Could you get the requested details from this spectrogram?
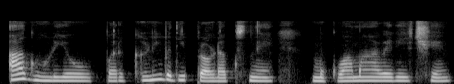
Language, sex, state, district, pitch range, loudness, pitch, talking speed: Gujarati, female, Gujarat, Valsad, 165-180 Hz, -19 LUFS, 170 Hz, 130 wpm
